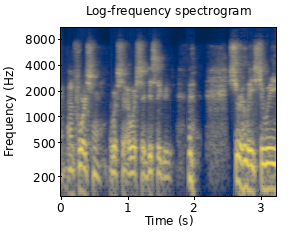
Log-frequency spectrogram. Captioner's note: laughs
